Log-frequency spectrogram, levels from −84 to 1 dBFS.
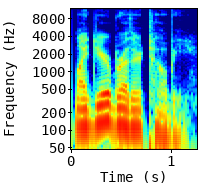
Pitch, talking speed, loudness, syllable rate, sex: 105 Hz, 190 wpm, -15 LUFS, 5.1 syllables/s, male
